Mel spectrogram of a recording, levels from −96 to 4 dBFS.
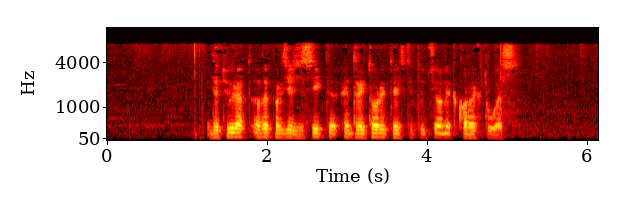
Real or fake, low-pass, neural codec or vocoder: real; 7.2 kHz; none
